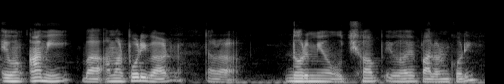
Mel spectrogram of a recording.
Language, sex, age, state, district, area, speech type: Bengali, male, 45-60, West Bengal, South 24 Parganas, rural, spontaneous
